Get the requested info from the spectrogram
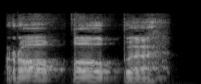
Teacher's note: Tak marbutah kasrah tanwin. Ini karena waqaf maka dibacanya ha sukun. Rqobah ya. dibaca ha sukun dan waqafnya dibaca pendek karena tidak ada tanda panjangnya.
